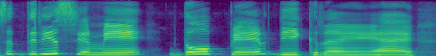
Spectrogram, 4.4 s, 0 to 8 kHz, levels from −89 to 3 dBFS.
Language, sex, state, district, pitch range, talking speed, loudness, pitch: Hindi, female, Jharkhand, Garhwa, 260-335 Hz, 95 wpm, -15 LUFS, 295 Hz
